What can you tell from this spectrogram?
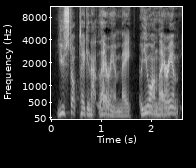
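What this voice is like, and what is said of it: Put-on Australian accent. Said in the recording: “Sorry for my bad Australian accent. ... That's pretty good.”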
